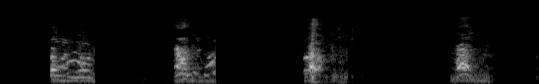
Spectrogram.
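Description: A police dog barks at an arrest scene as a man surrenders with his hands up. Four loud, separate barks come roughly a second apart, with no voices over them.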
